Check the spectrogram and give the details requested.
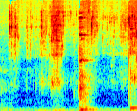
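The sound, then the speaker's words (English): Whiskey splashes and trickles into a glass, with a few sharper glugs and drips over a couple of seconds; fairly quiet, with no talking. “I'm pouring some.”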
